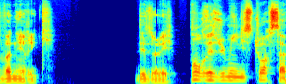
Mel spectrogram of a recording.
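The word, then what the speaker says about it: Von Erich: du film j'avais dit la famille voner rich mais en fait ça se prononce vonéic désolé pour résumer l'histoire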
